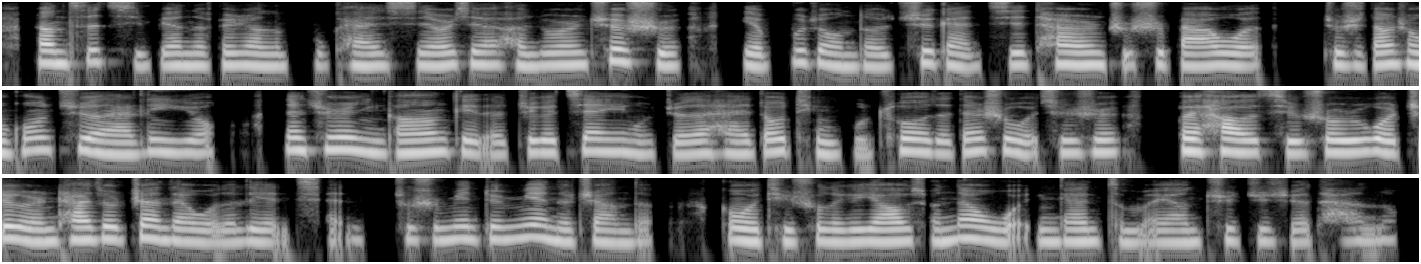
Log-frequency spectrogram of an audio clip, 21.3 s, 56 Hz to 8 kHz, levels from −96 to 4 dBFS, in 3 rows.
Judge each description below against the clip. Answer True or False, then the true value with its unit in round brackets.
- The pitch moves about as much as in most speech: False (1.9 semitones)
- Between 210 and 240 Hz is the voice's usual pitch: False (200 Hz)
